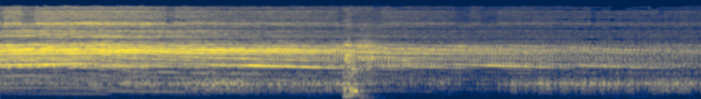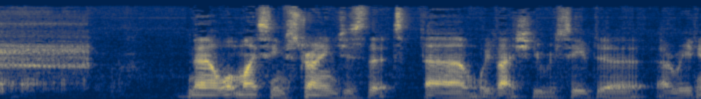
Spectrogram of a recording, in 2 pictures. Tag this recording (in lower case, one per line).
engine
speech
